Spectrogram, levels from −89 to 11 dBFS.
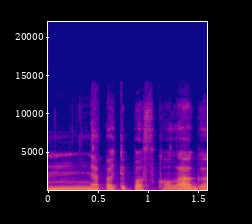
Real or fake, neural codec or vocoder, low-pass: real; none; 14.4 kHz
